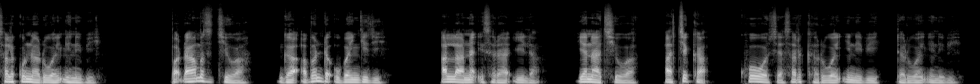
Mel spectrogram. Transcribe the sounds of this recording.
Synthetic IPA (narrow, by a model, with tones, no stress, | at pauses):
sɐ˦lkʷʊ˦nɐ˨ɽʊ˦wɐ˦ŋʔɪ˦nɪ˨biː˦ | ɸɐ˦ɗaː˦mɐ˦s̬u˨t͡ʃeː˦˨waː˨ | ɡaː˨ʔa˨bɪ˦nda˨ʔʊ˨bɐ˦ŋɡʲɪ˦d͡ʒiː˨ | ʔa˦lːaː˨na˦ʔɪ̰˨sɾaː˦ʔiː˦laː˨ | jɐ˦naː˨t͡ʃeː˦˨waː˨ | ʔa˨t͡ʃɪ˦ka˨ | kʷʰoː˦wɐ˨t͡ʃe˨sɐ˦rkɐ˨ɽʊ˦wɐ˦ŋʔɪ˦nɪ˨biː˦d̥a˨ɽʊ˦wɐ˦ŋʔɪ˦nɪ˨biː˦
